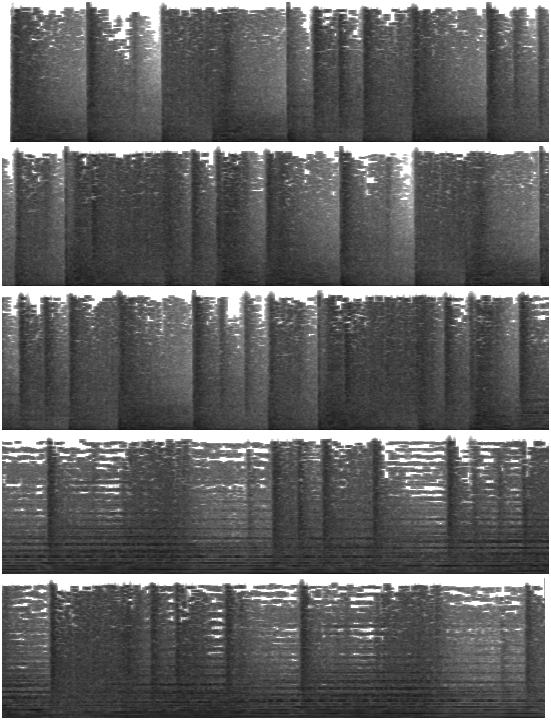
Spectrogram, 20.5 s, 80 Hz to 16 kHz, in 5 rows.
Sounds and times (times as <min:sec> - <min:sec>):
Theme music: 0:00.1 - 0:20.4.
